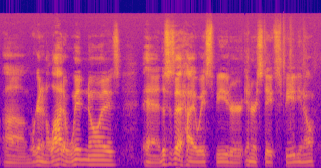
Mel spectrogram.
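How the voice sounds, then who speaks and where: A man's voice: low voice, unhurried, a bit bright. A man gives a casual, conversational, plain-spoken product review. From Minnesota, United States. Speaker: motorcycle gear reviewer.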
